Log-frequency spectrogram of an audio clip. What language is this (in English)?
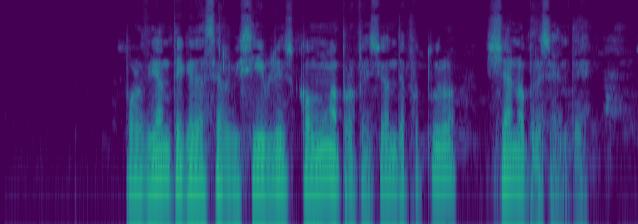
Galician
